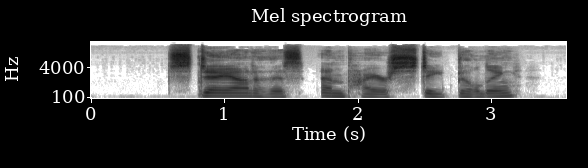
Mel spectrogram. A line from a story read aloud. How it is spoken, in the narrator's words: Nick snarled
